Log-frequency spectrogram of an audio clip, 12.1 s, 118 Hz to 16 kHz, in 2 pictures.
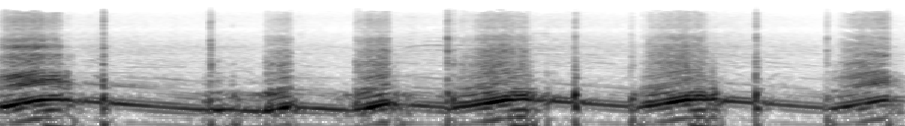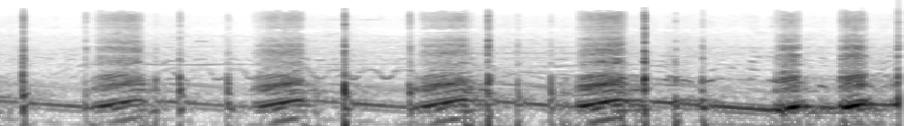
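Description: VW Jetta's VR6 engine revved over and over through its twin-tip exhaust, in quick blips about once a second, each rising in pitch and falling back. Sharp cracks come in between the blips.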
